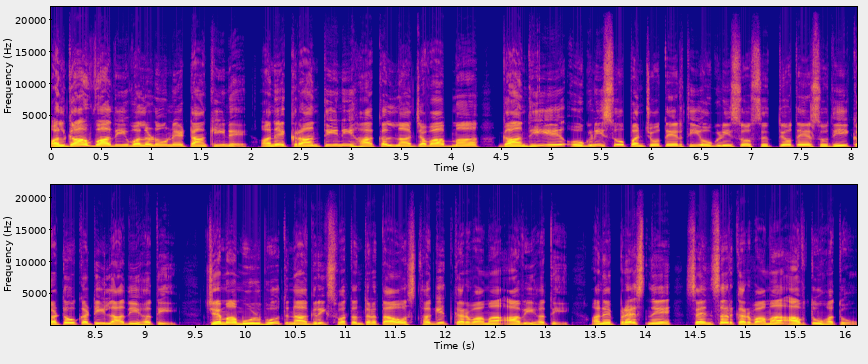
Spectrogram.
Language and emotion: Gujarati, neutral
